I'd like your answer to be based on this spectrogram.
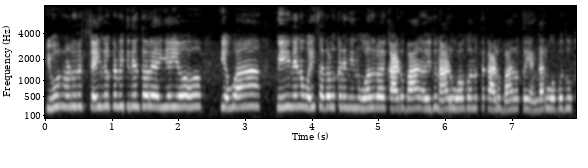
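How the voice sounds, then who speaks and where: A whiny, cowardly young village man, voiced by a woman, who begs and frets at a very fast clip. He talks with a slightly raised pitch, over faint room noise. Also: flat delivery, dull audio, natural voice. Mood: fretful. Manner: whiny, begging.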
